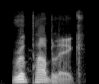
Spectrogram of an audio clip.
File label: "republic", British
